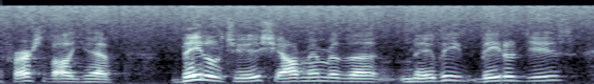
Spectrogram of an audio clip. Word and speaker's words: Betelgeuse: First of all, you have Betelgeuse. Y'all remember the movie Betelgeuse? Some people pronounce this Bejelsey, but I like Betelgeuse.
